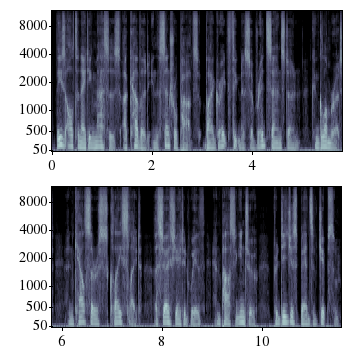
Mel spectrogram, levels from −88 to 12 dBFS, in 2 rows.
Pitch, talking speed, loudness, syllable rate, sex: 110 Hz, 155 wpm, -21 LUFS, 5.7 syllables/s, male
